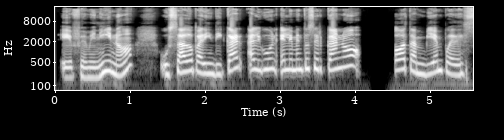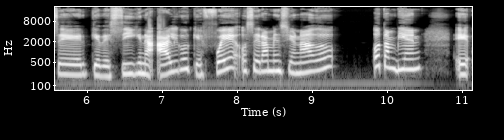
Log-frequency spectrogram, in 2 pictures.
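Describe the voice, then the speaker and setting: A woman's voice: on the high side, pushed and bright, clear, resonant tone, dry recording, studio quality. A woman teacher with a Chilean Spanish accent giving a recorded spelling lesson, explaining step by step with frequent "eh" fillers and stressed example words.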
